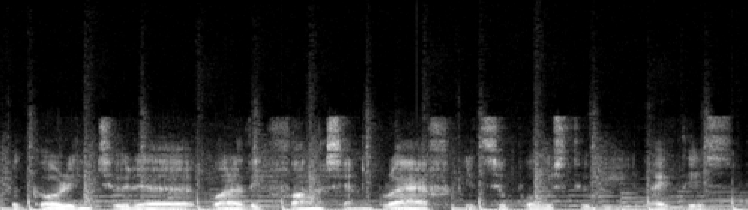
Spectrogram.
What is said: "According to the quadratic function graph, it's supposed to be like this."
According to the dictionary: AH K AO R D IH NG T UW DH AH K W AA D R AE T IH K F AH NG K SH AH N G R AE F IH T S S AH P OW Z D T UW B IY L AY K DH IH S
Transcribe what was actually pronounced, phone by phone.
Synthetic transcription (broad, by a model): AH K AO R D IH NG T UW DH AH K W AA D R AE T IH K F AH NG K S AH N G R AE F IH T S S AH P OW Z T UW B IY L AY K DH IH S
